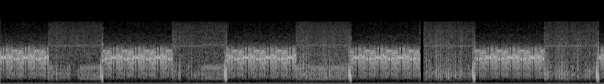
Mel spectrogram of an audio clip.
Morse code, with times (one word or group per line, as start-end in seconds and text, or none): none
